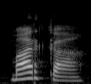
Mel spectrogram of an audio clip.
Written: marca

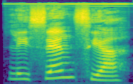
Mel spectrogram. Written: licencia

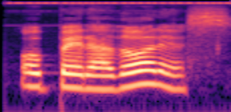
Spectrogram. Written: operadores

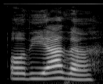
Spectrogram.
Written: odiada

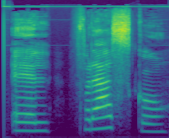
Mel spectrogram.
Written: el frasco

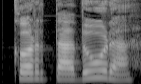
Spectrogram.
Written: cortadura

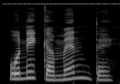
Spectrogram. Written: unicamente

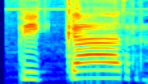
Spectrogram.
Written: picar

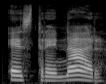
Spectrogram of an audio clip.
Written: estrenar

